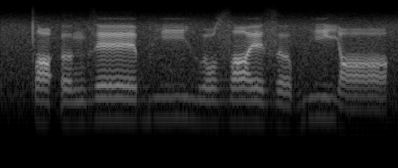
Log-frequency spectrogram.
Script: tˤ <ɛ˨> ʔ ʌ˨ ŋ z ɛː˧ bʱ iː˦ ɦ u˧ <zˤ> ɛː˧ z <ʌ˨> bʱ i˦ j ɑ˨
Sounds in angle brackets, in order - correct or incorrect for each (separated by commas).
incorrect, correct, correct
